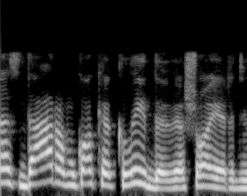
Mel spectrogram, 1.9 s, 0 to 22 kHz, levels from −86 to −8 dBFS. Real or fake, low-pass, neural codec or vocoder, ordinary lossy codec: real; 7.2 kHz; none; Opus, 64 kbps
